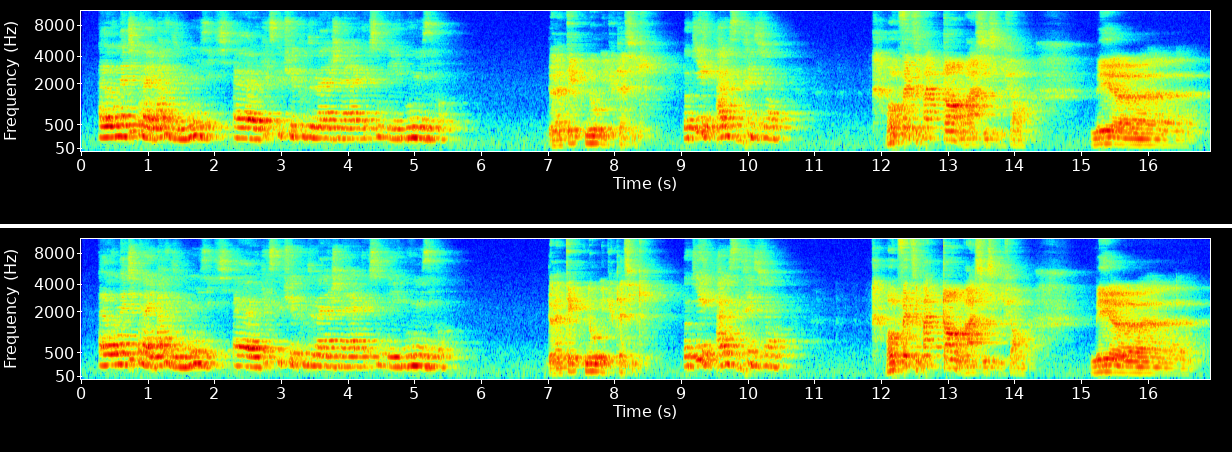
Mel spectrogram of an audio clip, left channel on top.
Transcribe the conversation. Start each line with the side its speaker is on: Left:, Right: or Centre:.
Centre: Alors, on a dit qu'on allait parler de musique. Euh, qu'est-ce que tu écoutes de manière générale? Quels sont tes goûts musicaux?
Right: de la techno et du classique.
Centre: Ok, ah oui, c'est très différent.
Right: En fait, c'est pas tant. Ah, si, c'est différent. Mais euh,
